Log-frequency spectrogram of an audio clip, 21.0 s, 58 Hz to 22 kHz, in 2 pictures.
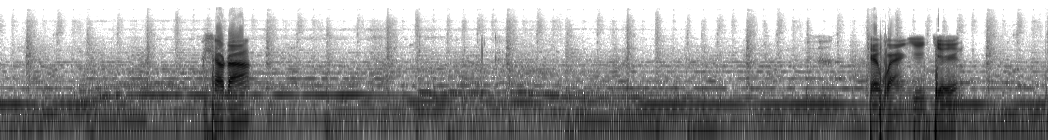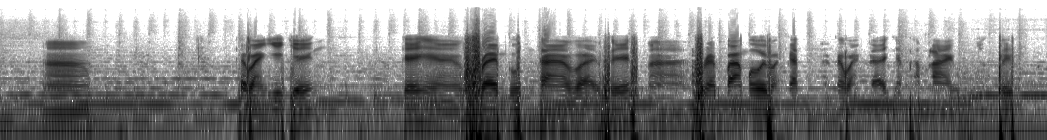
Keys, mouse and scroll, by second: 4.9 n.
